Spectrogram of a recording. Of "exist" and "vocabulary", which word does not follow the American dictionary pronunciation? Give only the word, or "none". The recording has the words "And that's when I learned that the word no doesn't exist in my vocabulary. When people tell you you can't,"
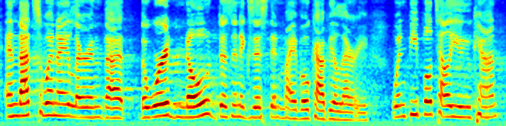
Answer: none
